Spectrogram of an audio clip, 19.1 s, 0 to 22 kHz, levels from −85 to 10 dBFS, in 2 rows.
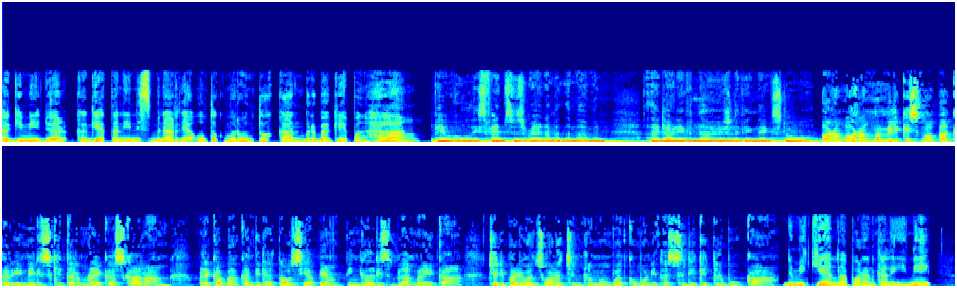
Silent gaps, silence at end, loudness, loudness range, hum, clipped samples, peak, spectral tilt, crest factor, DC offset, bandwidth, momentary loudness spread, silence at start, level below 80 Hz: none; 0.25 s; -24 LUFS; 10 LU; none; under 0.1%; -6 dBFS; -6 dB/octave; 18 dB; under 0.1%; 11.5 kHz; 13 LU; 0 s; -52 dBFS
